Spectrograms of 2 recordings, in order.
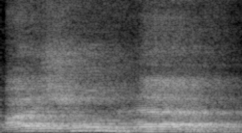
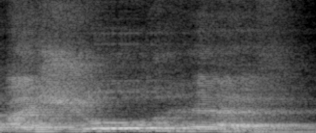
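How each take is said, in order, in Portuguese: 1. As palavras são ditas juntas, em forma reduzida. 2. Cada palavra é dita completa e separadamente. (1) "Pronúncia"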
